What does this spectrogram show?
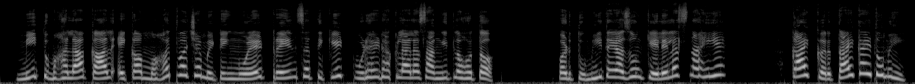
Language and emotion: Marathi, angry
